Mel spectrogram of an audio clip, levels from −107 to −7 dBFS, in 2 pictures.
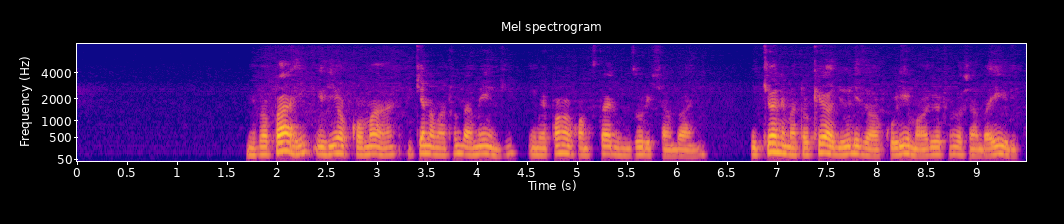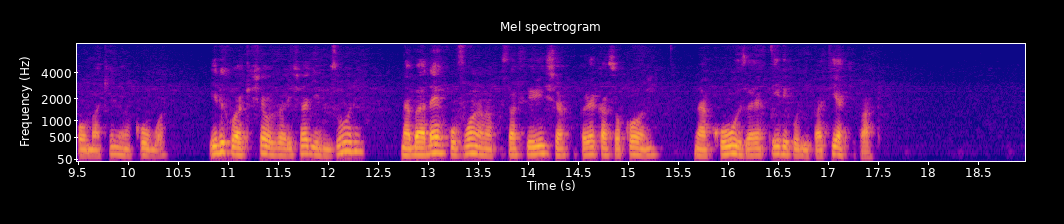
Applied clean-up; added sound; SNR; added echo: none; none; none; none.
